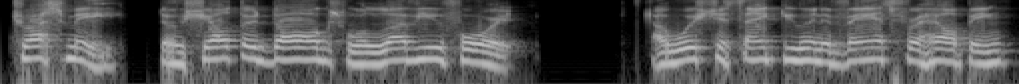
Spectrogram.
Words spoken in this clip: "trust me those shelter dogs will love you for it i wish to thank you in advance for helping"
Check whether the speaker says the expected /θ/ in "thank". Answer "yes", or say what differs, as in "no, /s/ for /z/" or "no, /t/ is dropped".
yes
